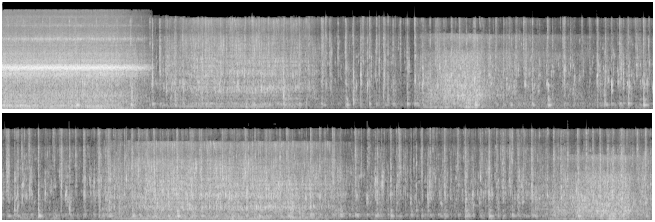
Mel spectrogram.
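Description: A loud, steady high-pitched tone that cuts off about three seconds in. Then water trickling: a soft, crackly running-water noise that swells and fades several times.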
